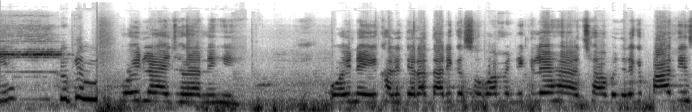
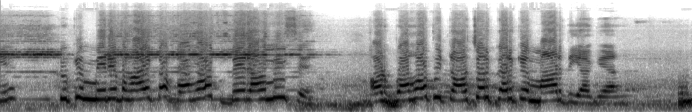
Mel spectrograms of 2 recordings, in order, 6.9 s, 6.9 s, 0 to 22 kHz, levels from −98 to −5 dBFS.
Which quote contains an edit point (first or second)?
first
